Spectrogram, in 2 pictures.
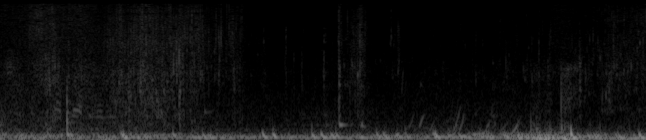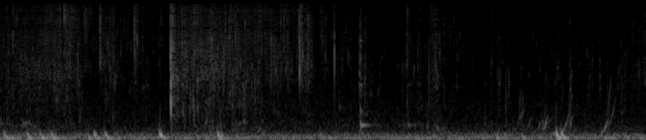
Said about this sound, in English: Noon takes a sample by first plunging a bottle attached to a pole into the middle of the creek where there is more water flow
